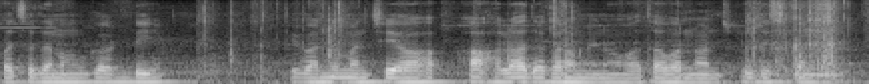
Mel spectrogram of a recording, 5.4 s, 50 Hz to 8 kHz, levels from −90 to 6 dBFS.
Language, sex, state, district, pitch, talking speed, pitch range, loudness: Telugu, male, Telangana, Nalgonda, 110 Hz, 100 wpm, 105-110 Hz, -19 LUFS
